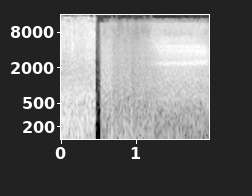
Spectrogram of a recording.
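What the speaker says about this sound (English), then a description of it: "Careful, the wind is strong up here." Strong wind high up at a lighthouse roars and buffets loudly against the microphone in deep, rumbling gusts after a brief cut, with no voices.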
